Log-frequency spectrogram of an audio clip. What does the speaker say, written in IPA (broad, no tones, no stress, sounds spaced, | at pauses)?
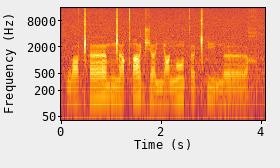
w ɒ ǁʰ ɜː m ŋ͡ǁ ɜ qʰ ʌ d͡ʒ ɜ ɲ ɑ ŋ ɔ̃ tʼ ə ǁʰ i ŋ əː ʁ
